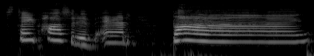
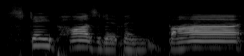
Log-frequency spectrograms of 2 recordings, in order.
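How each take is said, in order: First: High, loud, slow sign-off; squeaky-high and loud childish catchphrase; kid outro voice. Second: Slow sign-off. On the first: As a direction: sing it out like a kid vlogger. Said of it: "Like, I would". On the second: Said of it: "I would end it with". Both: Shown as a demonstration.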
